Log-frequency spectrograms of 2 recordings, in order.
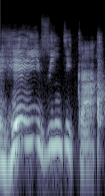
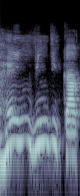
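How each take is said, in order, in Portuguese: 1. A primeira sílaba não tem som de n nasal. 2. A primeira sílaba tem um som de n nasal extra. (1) "é reivindicar" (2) "Fica reivindicar, como se a pessoa tivesse fanha"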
